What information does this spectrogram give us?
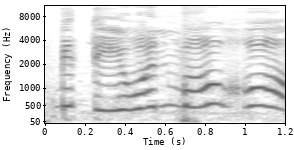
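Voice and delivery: high, struggling demand; panicked protest. Acted. Sofia struggles as Luis restrains her, panicked. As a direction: demand release while fighting a grip. Struggles against being silenced.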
